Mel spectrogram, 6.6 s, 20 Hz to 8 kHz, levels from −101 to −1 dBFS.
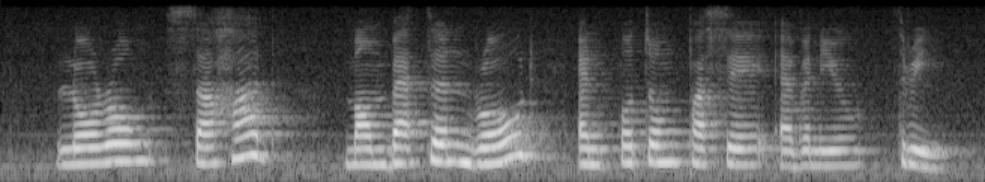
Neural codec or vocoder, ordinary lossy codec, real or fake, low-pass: none; none; real; 7.2 kHz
